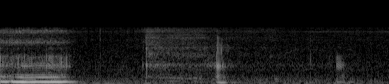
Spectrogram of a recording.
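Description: A deep, loud rumbling snore on a breath, then quieter breathing with soft snorts.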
